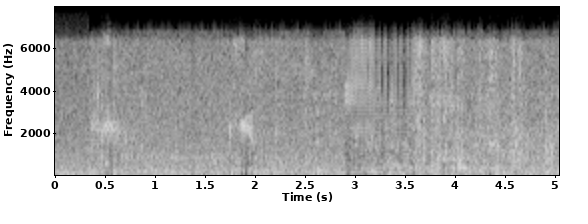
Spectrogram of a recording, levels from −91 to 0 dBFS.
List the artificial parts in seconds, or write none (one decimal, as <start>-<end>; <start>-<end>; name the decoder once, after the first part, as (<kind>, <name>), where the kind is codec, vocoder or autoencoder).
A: 2.9-3.6 (vocoder, BigVGAN v2)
